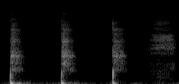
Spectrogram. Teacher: Examples are p, p, p. And when you put your hand on your throat, the p, p, p, you don't use your vocal cords for.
